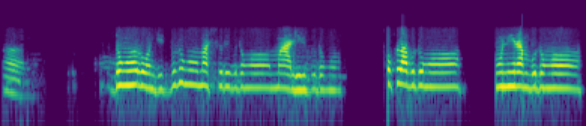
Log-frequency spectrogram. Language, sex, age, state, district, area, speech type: Bodo, female, 45-60, Assam, Udalguri, rural, conversation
